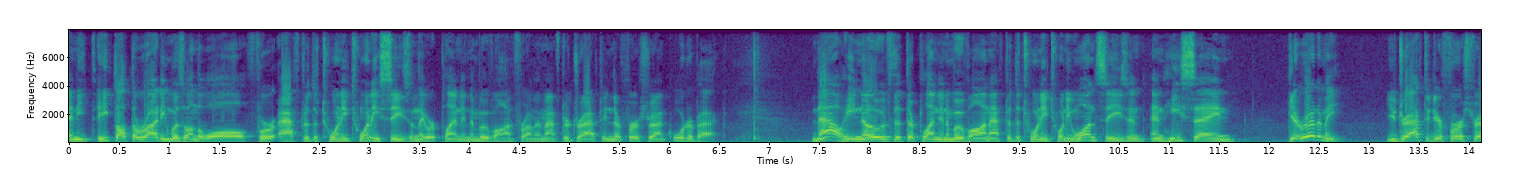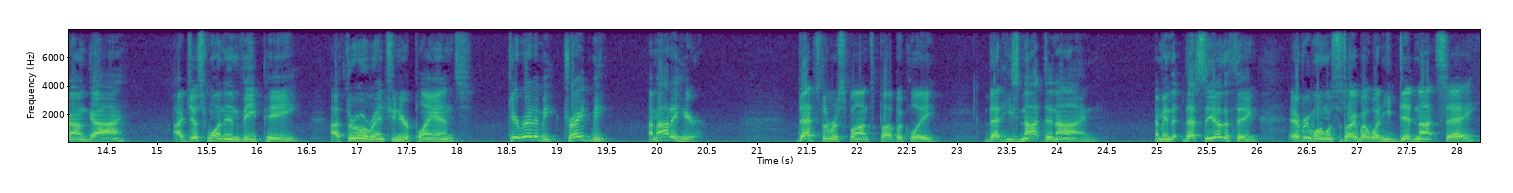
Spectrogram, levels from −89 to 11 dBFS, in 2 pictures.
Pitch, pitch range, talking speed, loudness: 130 Hz, 115-155 Hz, 215 wpm, -13 LUFS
